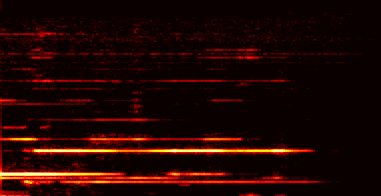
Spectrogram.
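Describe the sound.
The voting bell rings in the Latvian parliament, the Saeima. A faint, sustained electric ringing tone holds steady for about two seconds, then cuts off.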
